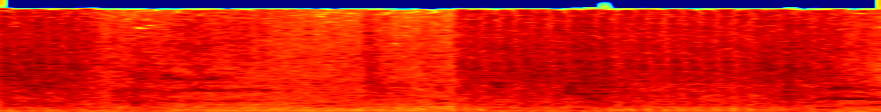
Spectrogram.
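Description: Loud, dense weapon fire from the video game Transformers: Fall of Cybertron, a continuous roar of rapid shots under game sound effects, steady for several seconds.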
